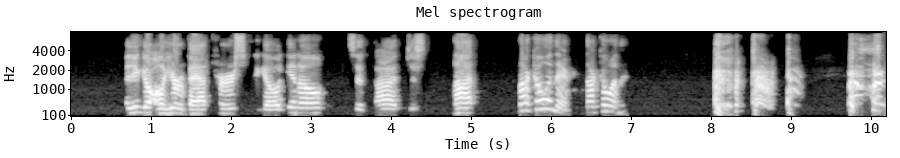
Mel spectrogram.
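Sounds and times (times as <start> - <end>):
speech: 0.7 - 7.0, 8.1 - 8.3
person with a lingering cough coughing harshly: 8.1 - 9.2, 9.8 - 10.1.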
